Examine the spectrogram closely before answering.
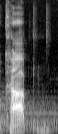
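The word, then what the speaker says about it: Kape: I've got Manuel Kopp.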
